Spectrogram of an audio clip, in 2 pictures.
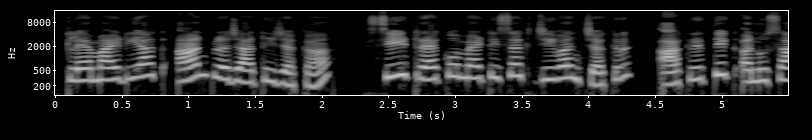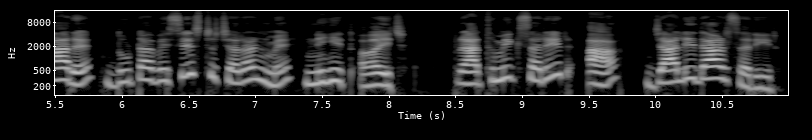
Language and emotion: Maithili, neutral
